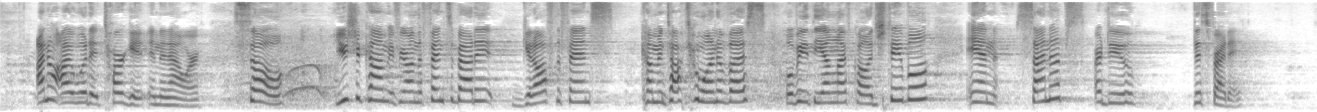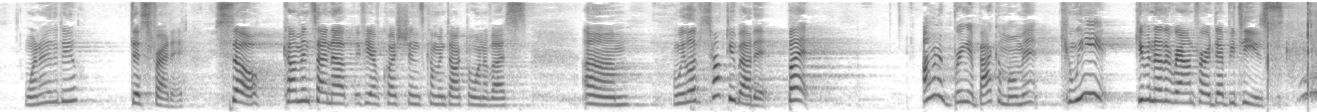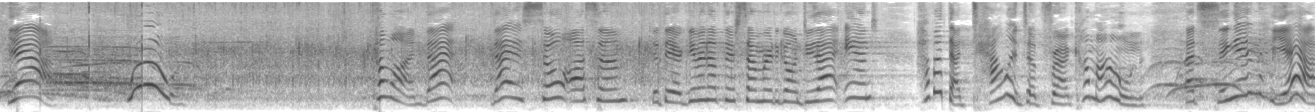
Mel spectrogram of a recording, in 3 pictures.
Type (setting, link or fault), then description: setting, live audience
